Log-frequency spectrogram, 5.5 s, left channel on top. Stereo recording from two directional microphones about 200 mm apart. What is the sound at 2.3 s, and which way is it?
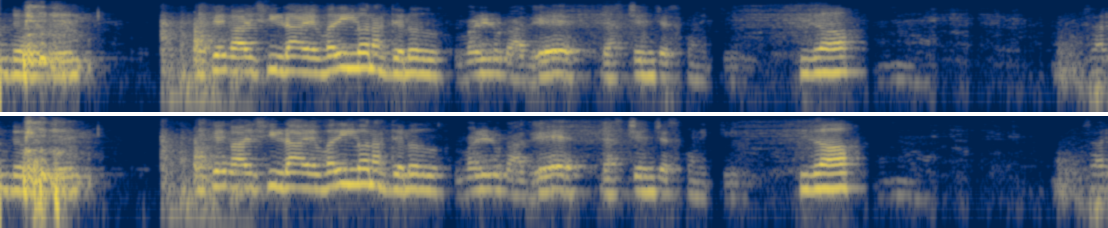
Speech, 55° right (ahead or behind).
